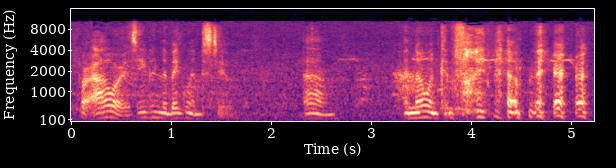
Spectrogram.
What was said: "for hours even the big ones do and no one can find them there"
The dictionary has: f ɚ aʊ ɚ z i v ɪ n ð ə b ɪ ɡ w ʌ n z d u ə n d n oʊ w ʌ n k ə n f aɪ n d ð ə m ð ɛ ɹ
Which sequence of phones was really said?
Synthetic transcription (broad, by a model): f ɚ aʊ ɚ z i v ɪ n ð ə b ɪ ɡ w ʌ n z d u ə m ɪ n oʊ w ʌ n k ə n f aɪ n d ð ə m ð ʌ ɹ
